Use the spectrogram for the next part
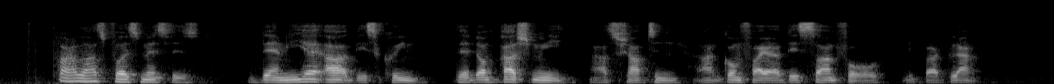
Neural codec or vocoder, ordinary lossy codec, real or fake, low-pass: codec, 16 kHz in and 24 kHz out, 0.6 kbps, FocalCodec, streaming, 2048 codes; none; fake; 7.2 kHz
